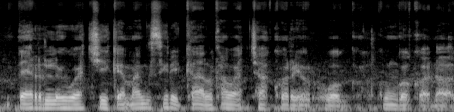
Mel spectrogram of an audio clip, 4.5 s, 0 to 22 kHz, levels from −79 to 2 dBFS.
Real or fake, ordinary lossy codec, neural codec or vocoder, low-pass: fake; none; vocoder, 44.1 kHz, 128 mel bands, Pupu-Vocoder; none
